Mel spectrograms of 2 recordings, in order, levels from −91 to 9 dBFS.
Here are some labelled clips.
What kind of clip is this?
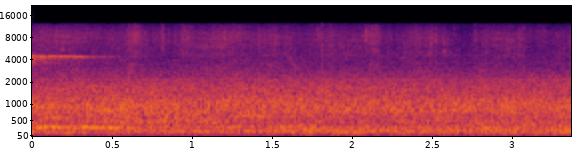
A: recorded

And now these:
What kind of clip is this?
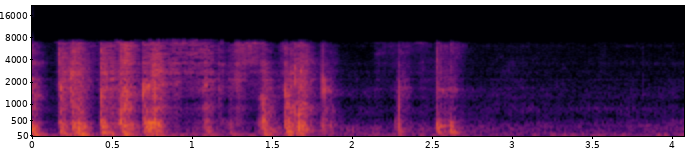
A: remade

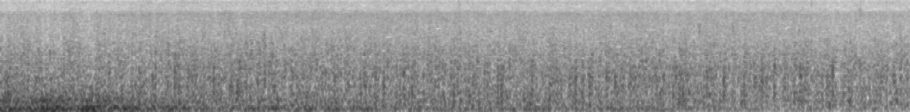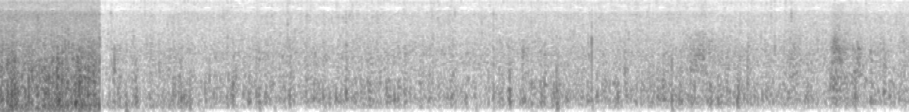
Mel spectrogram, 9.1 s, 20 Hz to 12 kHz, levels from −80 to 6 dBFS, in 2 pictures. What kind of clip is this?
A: recorded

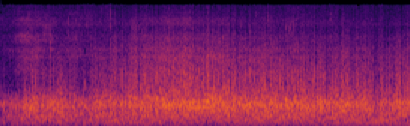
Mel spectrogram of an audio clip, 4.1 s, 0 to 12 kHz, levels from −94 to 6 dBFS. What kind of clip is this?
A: recorded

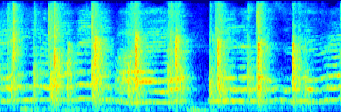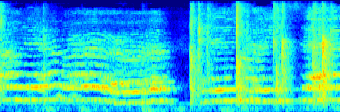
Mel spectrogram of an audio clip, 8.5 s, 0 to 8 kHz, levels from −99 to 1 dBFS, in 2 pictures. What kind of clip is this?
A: recorded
